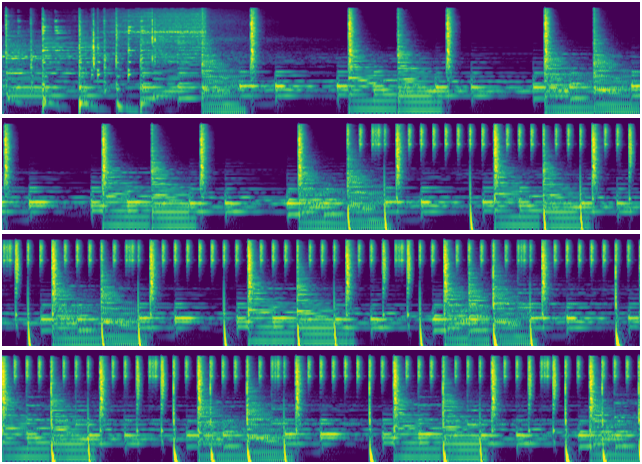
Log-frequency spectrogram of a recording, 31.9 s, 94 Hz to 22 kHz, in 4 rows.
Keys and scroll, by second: 1.6 m, 2.3 Up, 4.1 Up, 4.9 2, 5.2 Return, 5.5 space, 5.8 f, 6.7 ctrl+z, 7.4-9.5 typing, 7.7 Return, 9.3 Return, 18.9 r, 20.6-24.6 typing, 24.1 Return, 26.1 m, 27.1 Right, 27.4 Left, 29.6 l, 30.6-31.9 typing.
